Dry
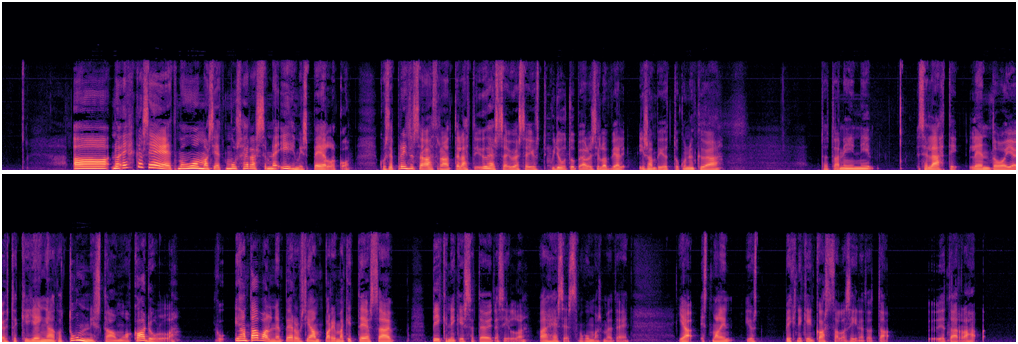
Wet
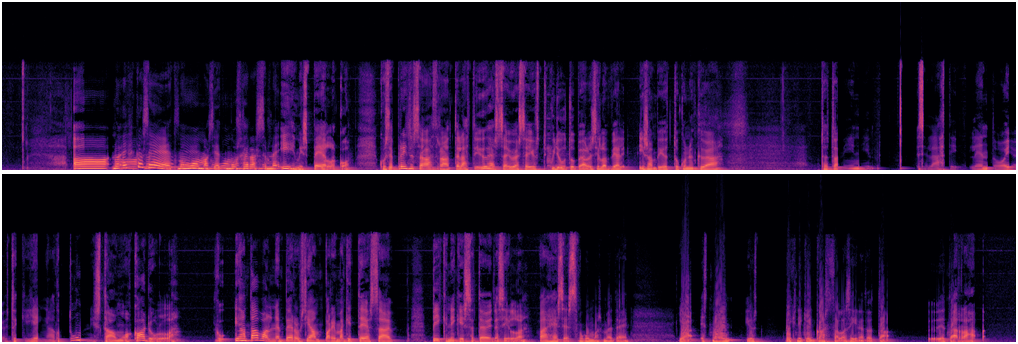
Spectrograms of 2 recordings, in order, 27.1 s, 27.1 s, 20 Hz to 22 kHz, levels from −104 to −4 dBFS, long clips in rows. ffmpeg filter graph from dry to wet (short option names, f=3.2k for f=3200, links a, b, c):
-filter_complex "[0:a]asettb=1/sr,asplit=3[a][b][c];[a]atrim=end=1.104[d];[b]atrim=start=1.1:end=3.73,asetpts=PTS-STARTPTS,afade=t=in:d=0.004:c=qsin,afade=t=out:st=2.626:d=0.004:c=qsin,highshelf=f=2.3k:t=q:w=1.5:g=-12,aecho=1:1:412:0.158,atrim=end_sample=115983[e];[c]atrim=start=3.726[f];[d][e]acrossfade=d=0.004:c1=hsin:c2=qsin[g];[g][f]acrossfade=d=0.004:c1=qsin:c2=hsin,asettb=1/sr,asplit=3[h][i][j];[h]atrim=end=11.154[k];[i]atrim=start=11.15:end=14.87,asetpts=PTS-STARTPTS,afade=t=in:d=0.004:c=qsin,afade=t=out:st=3.716:d=0.004:c=qsin,acompressor=threshold=-35dB:ratio=6:attack=3.2:release=140:knee=1:detection=peak,aeval=exprs='val(0)*pow(10,-36*if(lt(mod(-3.5*n/s,1),2*abs(-3.5)/1000),1-mod(-3.5*n/s,1)/(2*abs(-3.5)/1000),(mod(-3.5*n/s,1)-2*abs(-3.5)/1000)/(1-2*abs(-3.5)/1000))/20)':c=same[l];[j]atrim=start=14.866[m];[k][l]acrossfade=d=0.004:c1=hsin:c2=qsin[n];[n][m]acrossfade=d=0.004:c1=qsin:c2=hsin,asettb=1/sr,asplit=3[o][p][q];[o]atrim=end=21.254[r];[p]atrim=start=21.25:end=26.23,asetpts=PTS-STARTPTS,afade=t=in:d=0.004:c=qsin,afade=t=out:st=4.976:d=0.004:c=qsin,aeval=exprs='0.0282*(abs(mod(val(0)/0.0282+3,4)-2)-1)':c=same,lowpass=f=1k:p=1[s];[q]atrim=start=26.226[t];[r][s]acrossfade=d=0.004:c1=hsin:c2=qsin[u];[u][t]acrossfade=d=0.004:c1=qsin:c2=hsin,lowshelf=f=450:g=3,bandreject=f=50:t=h:w=6,bandreject=f=100:t=h:w=6,bandreject=f=150:t=h:w=6,bandreject=f=200:t=h:w=6,bandreject=f=250:t=h:w=6,bandreject=f=300:t=h:w=6,bandreject=f=350:t=h:w=6,bandreject=f=400:t=h:w=6,bandreject=f=450:t=h:w=6,acompressor=threshold=-39dB:ratio=3,volume=4.5dB"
